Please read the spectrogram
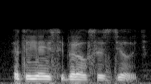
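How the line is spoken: Dry. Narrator (Russian): сухо сказал Лело

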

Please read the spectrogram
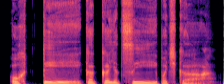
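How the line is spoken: Drawling heavy hunchbacked man. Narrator (Russian): протянул похожий на обезьяну уродливый негр-горбун под 300 фунтов весом

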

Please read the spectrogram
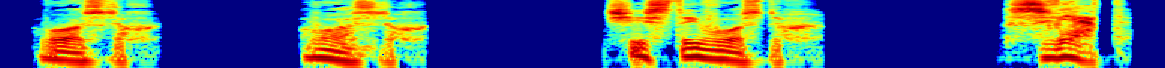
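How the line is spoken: Rapturous moaning. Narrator (Russian): восторженно стонал он

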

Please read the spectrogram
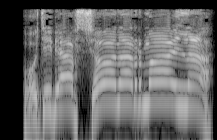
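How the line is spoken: Shouted. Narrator (Russian): крикнул он

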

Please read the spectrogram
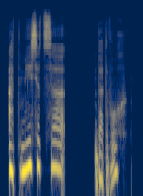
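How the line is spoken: Hoarse whisper. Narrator (Russian): прошептала осипшим голосом

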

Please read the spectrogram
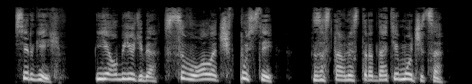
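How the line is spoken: Shouting. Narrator (Russian): кричала Машка

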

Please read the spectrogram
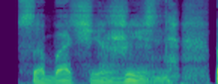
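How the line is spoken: Strongman speaking through teeth. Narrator (Russian): процедил силач

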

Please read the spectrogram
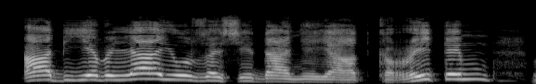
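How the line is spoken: Sudden shrill widow's voice. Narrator (Russian): внезапно раздался визгливый голос вдовы

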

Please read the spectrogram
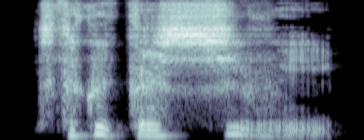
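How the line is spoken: Flirtatious cooing. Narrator (Russian): проворковал Матео, кокетливо

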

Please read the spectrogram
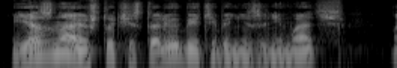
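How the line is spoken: Calm. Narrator (Russian): ответил он спокойно

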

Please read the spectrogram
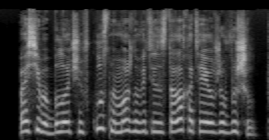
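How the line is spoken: Rapid rattling speech. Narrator (Russian): протараторил я

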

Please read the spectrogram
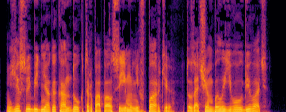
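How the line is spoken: Calm question. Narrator (Russian): Спокойно задал вопрос Пит

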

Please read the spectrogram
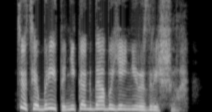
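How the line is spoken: Indignant exhale. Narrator (Russian): Леопольд возмущенно выдохнул

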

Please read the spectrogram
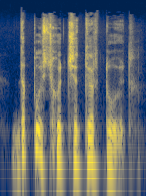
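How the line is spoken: Snorting. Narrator (Russian): хмыкнул Роман

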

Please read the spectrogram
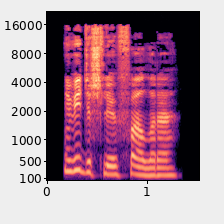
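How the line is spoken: Utterly detached tone. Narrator (Russian): Абсолютно безучастным тоном заговорила эльфийская принцесса

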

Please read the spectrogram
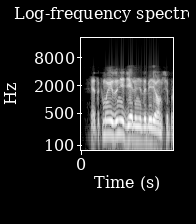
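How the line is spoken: Grumbling. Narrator (Russian): проворчал Илларион

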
